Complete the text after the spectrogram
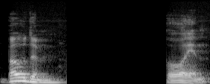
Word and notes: Bòòjem: Nieuw lekkerlands

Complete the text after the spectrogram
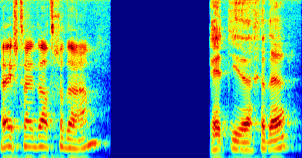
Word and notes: Hettie dat gedaan: Nieuw lekkerlands

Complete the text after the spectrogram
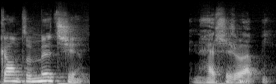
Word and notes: Harseslappie: Nieuw lekkerlands

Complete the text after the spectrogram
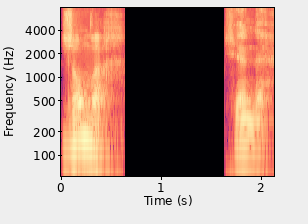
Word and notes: Zundag: Nieuw lekkerlands

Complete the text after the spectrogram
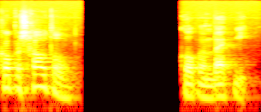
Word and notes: Kop en bakkie: Nieuw lekkerlands

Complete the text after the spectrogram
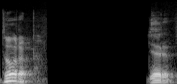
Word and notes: Durp: Nieuw lekkerlands

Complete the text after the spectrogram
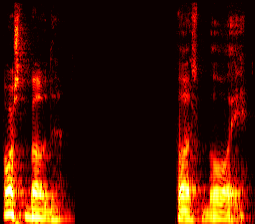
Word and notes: Postbooje: Nieuw lekkerlands

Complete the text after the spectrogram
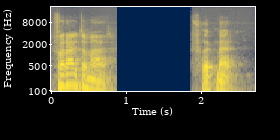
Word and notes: Vort mar: Nieuw lekkerlands

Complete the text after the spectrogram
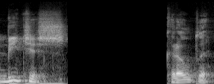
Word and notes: Krote: Nieuw lekkerlands

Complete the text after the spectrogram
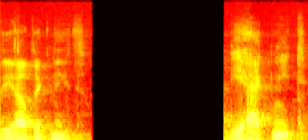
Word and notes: Die hak nie: Nieuw lekkerlands

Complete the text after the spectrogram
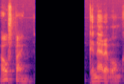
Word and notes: Knarrebonk: Nieuw lekkerlands

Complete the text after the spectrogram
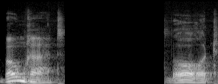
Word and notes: Boogerd: Nieuw lekkerlands

